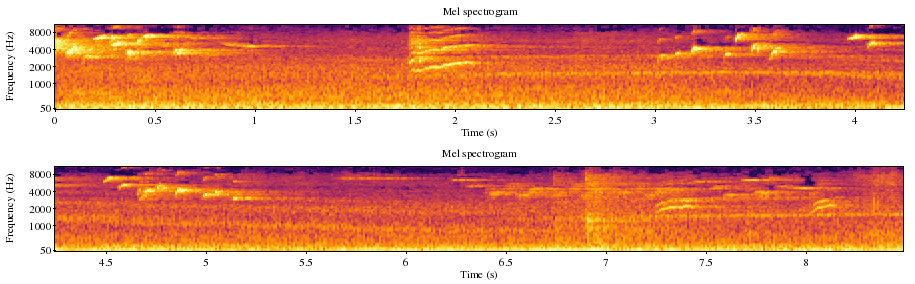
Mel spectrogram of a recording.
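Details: Quieter twittering from a goldfinch mule (goldfinch × canary cross): scattered high chirps and short trills, with a long faint sliding whistle and a noticeable low rumble underneath.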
